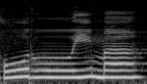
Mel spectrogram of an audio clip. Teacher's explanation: ro kita bunyikan secara tarqik karena barisnya kasrah maka bacanya tipis lidah datar tidak perlu diangkat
